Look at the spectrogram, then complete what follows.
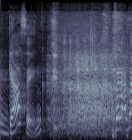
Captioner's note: laughter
